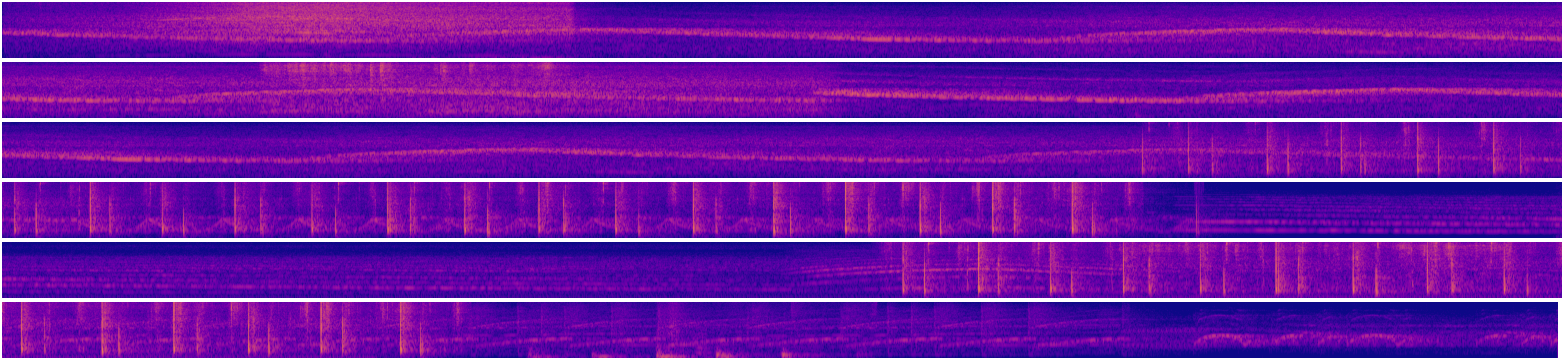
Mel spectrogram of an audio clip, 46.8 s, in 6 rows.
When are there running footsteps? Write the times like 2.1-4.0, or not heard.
21.3-29.4, 35.6-43.4.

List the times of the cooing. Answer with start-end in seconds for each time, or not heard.
9.1-10.7, 36.8-38.8.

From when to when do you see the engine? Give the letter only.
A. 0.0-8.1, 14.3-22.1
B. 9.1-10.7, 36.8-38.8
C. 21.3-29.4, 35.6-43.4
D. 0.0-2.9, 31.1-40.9
D.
